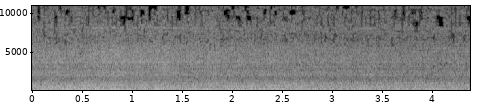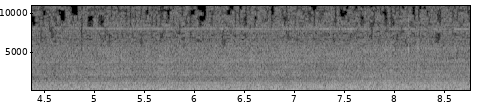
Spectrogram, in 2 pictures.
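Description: Running noise of an Ichibata Electric Railway 5000-series electric train (ex-Keio 5000 series) heard inside the cab: a steady rumble of the train moving along the track, easing a little about three seconds in.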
